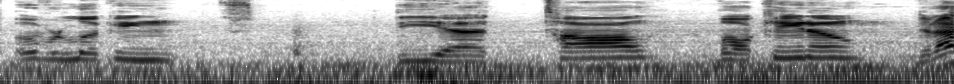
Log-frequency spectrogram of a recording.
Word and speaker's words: Taal: It's overlooking the uh Tal volcano. Did I say that right? Dong. How do you say Tal? Tal. Tal.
